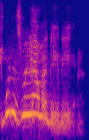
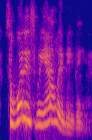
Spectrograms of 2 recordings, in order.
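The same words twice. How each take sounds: First: "What" jumps far higher and louder, then falls; pressing rhetorical repeat. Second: Said in the usual way. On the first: Shown as a demonstration. Speaker presses his listeners on reality, much higher-pitched and louder.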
